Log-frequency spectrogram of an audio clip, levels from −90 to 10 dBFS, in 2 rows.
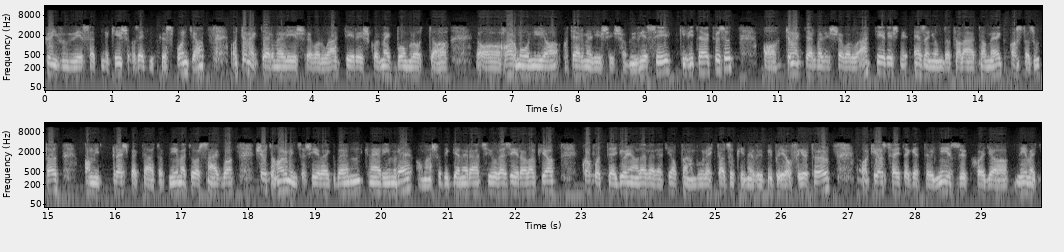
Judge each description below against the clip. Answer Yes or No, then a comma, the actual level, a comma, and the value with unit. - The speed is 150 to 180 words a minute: No, average, 125 wpm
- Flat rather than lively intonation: Yes, narrow, 1.7 semitones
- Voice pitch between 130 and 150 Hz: No, low, 110 Hz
